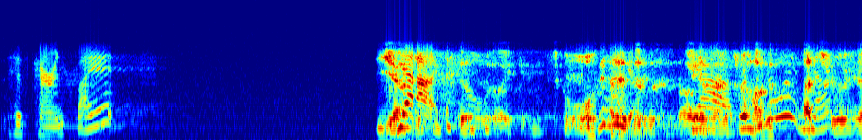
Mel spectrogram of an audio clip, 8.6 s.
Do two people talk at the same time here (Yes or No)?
Yes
